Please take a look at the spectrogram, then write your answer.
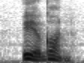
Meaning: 1. eye 2. eye: eyeball (see the usage notes below) 3. eye (a hole at the blunt end of a needle) 4. eye (the center of a hurricane) 5. eye (a reproductive bud in a potato)
- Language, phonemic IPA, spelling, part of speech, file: Swedish, /²øːɡa/, öga, noun, Sv-öga.ogg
